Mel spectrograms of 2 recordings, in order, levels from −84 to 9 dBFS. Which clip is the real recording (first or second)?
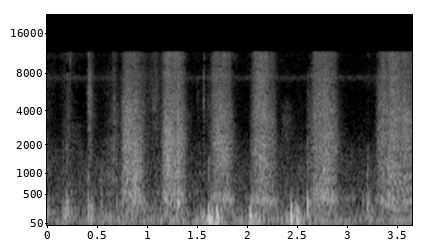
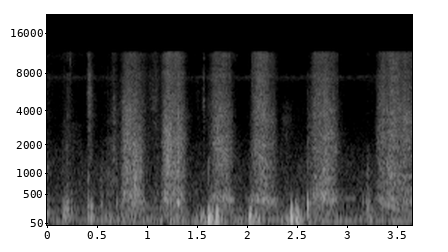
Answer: second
